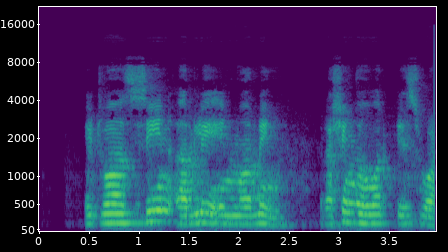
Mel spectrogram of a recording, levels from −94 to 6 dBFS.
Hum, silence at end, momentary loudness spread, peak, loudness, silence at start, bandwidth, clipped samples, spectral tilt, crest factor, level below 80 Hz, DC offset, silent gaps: none; 0 s; 15 LU; -6 dBFS; -21 LUFS; 0.45 s; 7.8 kHz; under 0.1%; -7 dB/octave; 16 dB; -64 dBFS; under 0.1%; none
